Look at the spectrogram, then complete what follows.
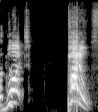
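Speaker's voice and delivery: furious, very loud, very high, shrill. Voicing a character asking about puddles that aren't there: angry. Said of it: "And she just, like, is mad".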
